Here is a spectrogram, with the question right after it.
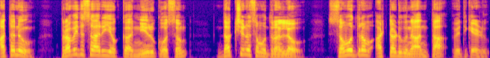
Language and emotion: Telugu, neutral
